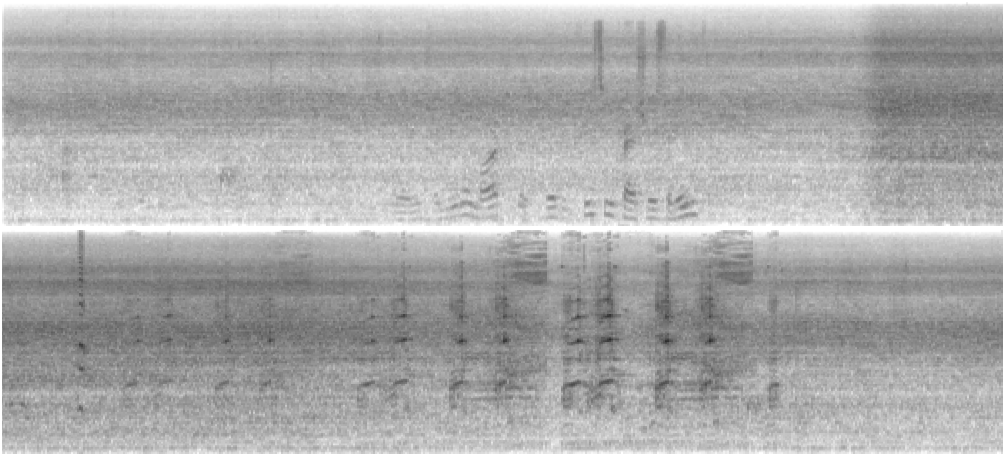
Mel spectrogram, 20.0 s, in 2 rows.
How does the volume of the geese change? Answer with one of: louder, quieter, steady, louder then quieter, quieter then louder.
louder.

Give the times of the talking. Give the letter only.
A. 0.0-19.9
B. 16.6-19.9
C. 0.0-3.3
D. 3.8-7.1
D.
